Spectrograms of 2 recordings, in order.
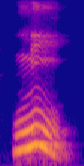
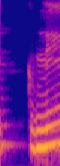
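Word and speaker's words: knee: नी, नाइफ, नॉट, नाउ, तो अब क्या कॉमन है यहाँ पे, के इज साइलेंट हियर, के का साउंड नहीं आ रहा, आप इसे कनी नहीं बोलेंगे, कनाइफ नहीं बोलेंगे, कनॉट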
